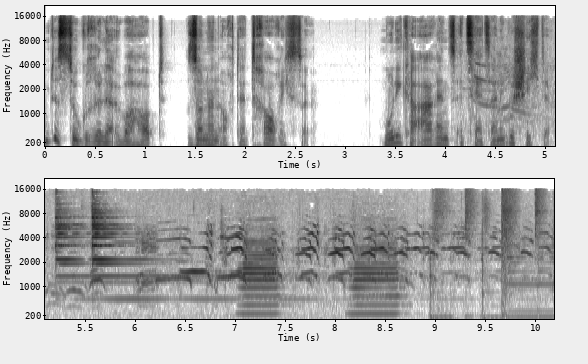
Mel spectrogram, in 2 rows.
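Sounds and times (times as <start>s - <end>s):
speech: 0.0s - 2.8s, 3.4s - 5.6s, 8.1s - 8.4s
monkeys and guenons calling aboard a ship: 4.2s - 10.1s
over 100 parrots squawking aboard a ship: 4.2s - 10.1s.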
